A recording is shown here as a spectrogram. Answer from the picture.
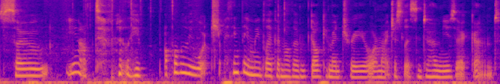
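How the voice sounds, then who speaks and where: A soft-spoken woman at medium pitch, dark and mellow in tone, fairly quick, with lively intonation. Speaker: hobby content creator. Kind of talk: casual rambling chat while drawing. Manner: hesitant, many fillers.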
